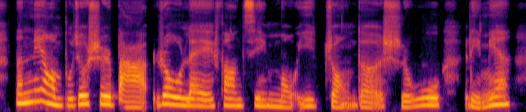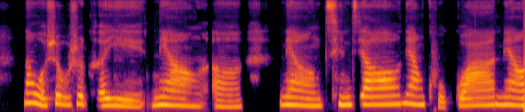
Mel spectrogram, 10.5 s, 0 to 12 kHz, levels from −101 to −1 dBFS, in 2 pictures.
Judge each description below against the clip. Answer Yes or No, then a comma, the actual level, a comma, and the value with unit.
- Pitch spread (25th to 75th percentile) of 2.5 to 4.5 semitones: Yes, average, 3.7 semitones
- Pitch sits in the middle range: No, high, 220 Hz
